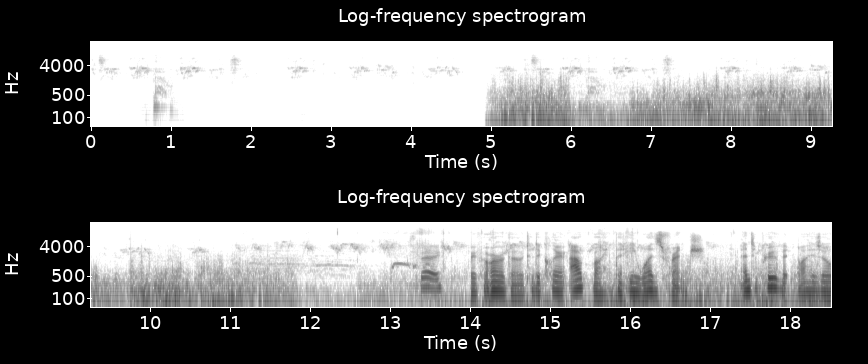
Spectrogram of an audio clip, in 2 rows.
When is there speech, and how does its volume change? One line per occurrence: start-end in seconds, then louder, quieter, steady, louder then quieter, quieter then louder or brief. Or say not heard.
13.3-18.4 quieter then louder.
